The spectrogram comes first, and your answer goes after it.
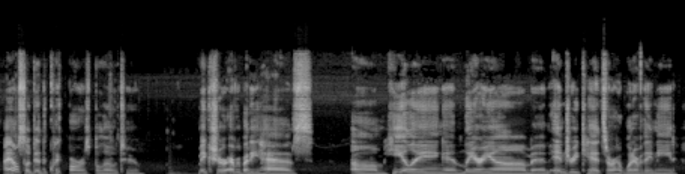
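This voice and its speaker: A woman with a slightly low voice hosts a gameplay video. She comments casually and tells the story of her roleplay as she goes. She thinks aloud, hesitating between phrases. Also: little pitch movement, normal speed, a bit bright, no room sound. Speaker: gameplay host.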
